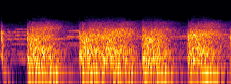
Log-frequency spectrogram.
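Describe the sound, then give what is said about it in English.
A wooden chair is knocked over onto the floor, a series of four loud thuds and clatters in quick succession with no voices. “I knocked over a chair to give him something to shoot at.”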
